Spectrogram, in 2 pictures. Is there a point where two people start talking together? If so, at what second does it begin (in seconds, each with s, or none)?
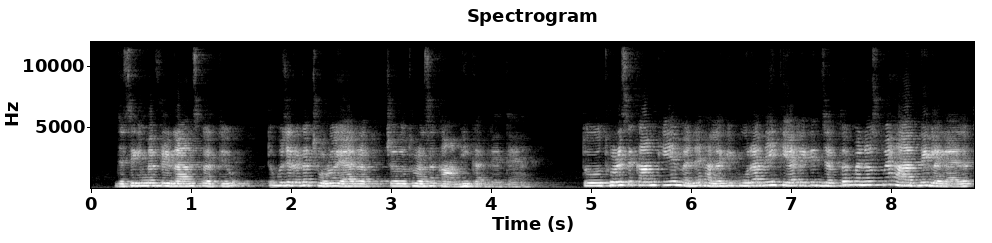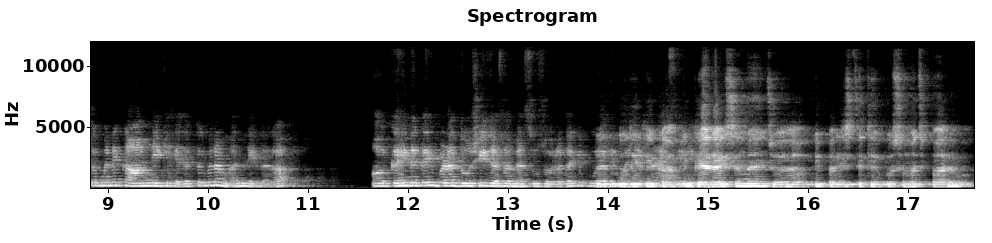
13.9 s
